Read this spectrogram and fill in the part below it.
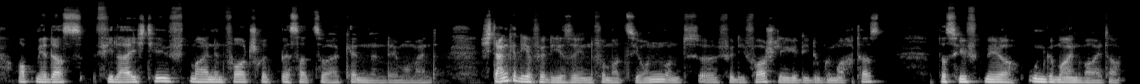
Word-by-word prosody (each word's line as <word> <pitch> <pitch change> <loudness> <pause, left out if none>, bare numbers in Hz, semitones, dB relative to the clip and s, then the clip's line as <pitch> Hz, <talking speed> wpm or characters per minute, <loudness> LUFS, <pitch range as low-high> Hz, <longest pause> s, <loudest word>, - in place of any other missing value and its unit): ob 120 0 -3
mir 115 -2 +3
das 115 +1 +4
vielleicht 115 -1 +2
hilft, 145 -2 +2
meinen 115 -3 +2
Fortschritt 115 0 -2
besser 110 -2 0
zu 110 - -3
erkennen 100 0 -6
in 90 -1 -12
dem 90 -1 -11
Moment. 90 +1 -13 0.4
Ich - - +2
danke 160 +9 +6
dir 125 -4 +5
für 115 -1 -2
diese 100 0 -2
Informationen 100 +2 -3
und, 100 -1 -6
äh, 105 0 -6
für 110 - -7
die 105 0 -7
Vorschläge, 105 -3 -1
die 95 0 -6
du 100 +1 -7
gemacht 95 0 -7
hast. 125 +2 -3 0.5
Das 120 -1 +3
hilft 125 -1 +2
mir 115 -5 +2
ungemein 110 -6 +3
weiter. 95 0 -8
110 Hz, 175 wpm, -21 LUFS, 100-120 Hz, 0.5 s, danke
